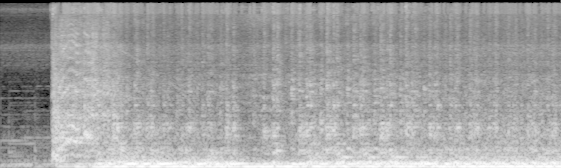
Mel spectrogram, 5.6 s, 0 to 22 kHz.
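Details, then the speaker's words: 1999 GMC Sierra 2500HD with good compression and spark fired up with quick start in intake: loud, uneven, lumpy running, dropping cylinders; misfire traced to sludge-clogged, seized injectors, only one less-dirty injector working, rusty fuel rail. "so this last one here is the only one that was functioning before I took it apart, and it's not nearly as dirty, so that may be why it was still working."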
